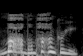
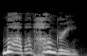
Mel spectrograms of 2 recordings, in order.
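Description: First: Put-on high, slow, drawn-out child's whine; whiny hungry kid. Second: Put-on high, slow whine of a hungry little girl; whiny hungry kid.

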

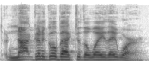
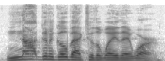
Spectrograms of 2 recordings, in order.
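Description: No difference in how they are said.

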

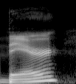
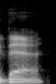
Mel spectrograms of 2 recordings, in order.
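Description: First: "There?" asked again with a rising tune and the vowel opened toward American; a questioning "There?" after blank stares; repeated "there". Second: "There" said the Aussie way with no r, falling; Australian "there". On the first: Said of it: "after three or four goes, I'm like". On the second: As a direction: retell the first "There" in a flat Australian vowel. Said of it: "I'll point to something and say". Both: Retold or imitated.

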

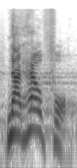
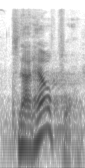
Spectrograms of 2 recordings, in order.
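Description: First: NOT hit high and loud; punchy verdict. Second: Said in the usual way. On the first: Real, not acted. Preacher drives home the point to the congregation, punchy. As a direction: slam the word "Not".

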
